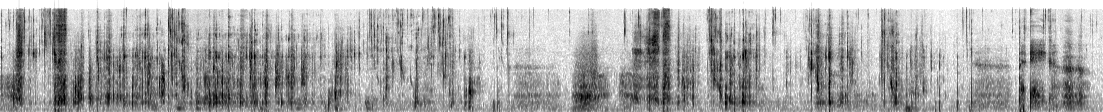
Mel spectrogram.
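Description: Close-miked mouth sounds of eating saucy Korean-style instant noodles: wet slurping of noodle strands and chewing, full of quick irregular smacks and clicks.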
